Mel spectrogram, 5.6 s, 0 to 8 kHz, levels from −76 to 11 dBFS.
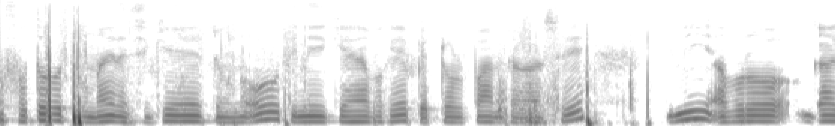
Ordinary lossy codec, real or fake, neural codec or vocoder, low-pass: none; real; none; none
